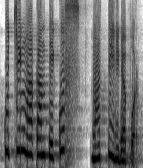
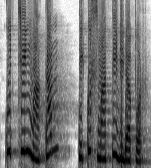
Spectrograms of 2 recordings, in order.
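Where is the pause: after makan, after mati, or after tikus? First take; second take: after tikus; after makan. First: There is a pause after tikus. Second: There is a pause after makan.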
